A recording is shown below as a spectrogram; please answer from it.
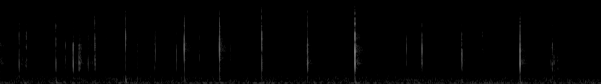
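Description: Fingernails scratch and tap the face and case of a small pink and yellow plastic children's watch with a printed princess face cover, held in the fingers. Around sixteen quiet, sharp, bright clicks and ticks are heard, spread irregularly over a faint hiss with almost no low end and no ring after each tap.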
